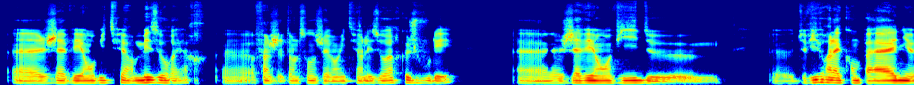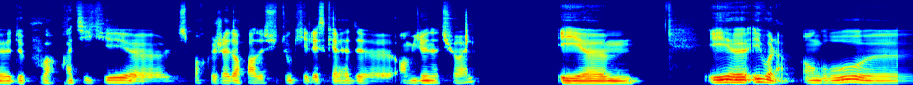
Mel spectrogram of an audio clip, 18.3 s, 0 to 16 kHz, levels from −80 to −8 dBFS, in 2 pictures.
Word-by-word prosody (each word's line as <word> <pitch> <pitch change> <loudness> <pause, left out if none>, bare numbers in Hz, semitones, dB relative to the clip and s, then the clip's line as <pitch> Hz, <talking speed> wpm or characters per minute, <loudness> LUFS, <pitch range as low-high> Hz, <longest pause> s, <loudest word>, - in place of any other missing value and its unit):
Heu, 90 -1 0
j'avais 100 +1 +4
envie 100 +1 0
de 105 - -9
faire 100 -4 -1
mes 110 +2 +5
horaires, 100 -2 -3
heu, - - -8
enfin, - - -3
je - - 0
dans 95 - -7
le 95 - -6
sens 100 0 -4
j'avais 90 -2 -3
envie 90 +1 -3
de 90 - -15
faire 95 0 -5
les 95 +1 -2
horaires 105 +1 -2
que 110 - 0
je 105 - -3
voulais. 95 -2 -3 0.6
Heu, - - -3 0.2
j'avais 100 +2 +4
envie 100 +1 +2
de, 85 -4 -2 0.8
mmh, - - -16
heu, 90 0 -13
de 100 - -10
vivre 115 +2 +2
à - - +8
la 105 - +8
campagne, 100 0 +6
heu, 95 0 -1
de 95 - -6
pouvoir 95 +1 -12
pratiquer, 105 +2 -4
heu, 90 0 -5
le 90 - -21
sport 90 - -9
que - - -10
j'adore 95 0 -2
par-dessus 95 0 -6
tout, 100 - -13
qui 100 - -7
est - - -13
l'escalade, 95 0 -3
heu, 85 -3 -7
en 95 - -10
milieu 100 0 -1
naturel, 100 -1 -4 0.8
et 95 -2 +5
hem, 95 -1 +1 0.7
et 115 +3 +5
heu, 115 0 +5
et 140 - +4
voilà. 120 -7 -1
En 105 0 -5
gros, 110 +5 0
heu, 95 -1 -5
100 Hz, 195 wpm, -23 LUFS, 95-105 Hz, 0.8 s, à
